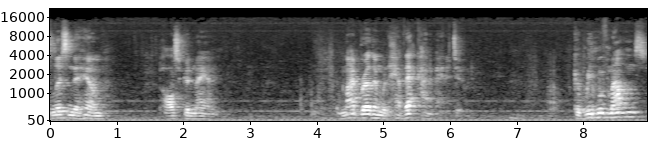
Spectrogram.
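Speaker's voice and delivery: low, soft, humble admission; Peter's heartfelt tenderness. Acted. Peter forgiving Paul before the brethren, tender and heartfelt. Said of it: "And he opens his heart".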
